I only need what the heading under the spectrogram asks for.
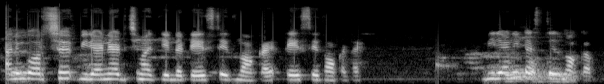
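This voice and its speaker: Casting: female casual vlogger, Kerala Malayalam accent, high-pitched, chatty, talking straight to viewers. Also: very fast, a little hiss or hum, poor audio. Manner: chatty, addresses viewers and companions directly. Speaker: vlog host.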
